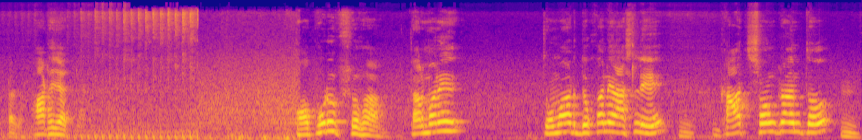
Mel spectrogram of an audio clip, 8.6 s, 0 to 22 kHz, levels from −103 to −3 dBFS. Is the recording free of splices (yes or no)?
no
